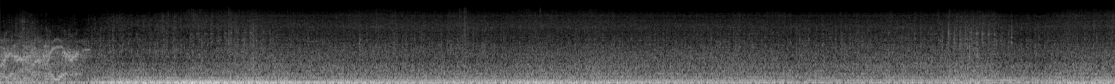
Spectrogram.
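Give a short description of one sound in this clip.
A heavy tank's engine rumbles as it drives.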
